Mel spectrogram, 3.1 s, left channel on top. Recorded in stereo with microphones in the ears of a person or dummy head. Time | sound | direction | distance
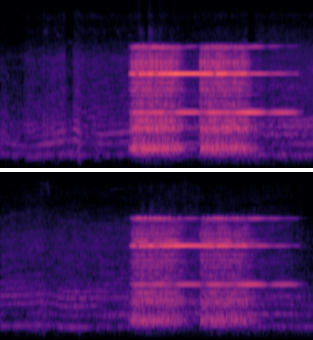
1.3 | a phone ringing | 50° left (ahead or behind) | 0.6 m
